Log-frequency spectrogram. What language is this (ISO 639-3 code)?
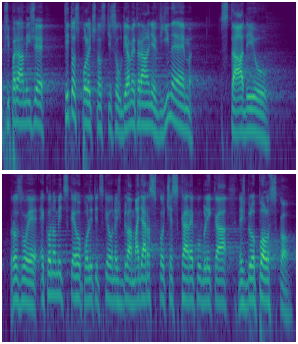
ces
